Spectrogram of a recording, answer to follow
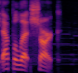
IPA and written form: ɛpəlɛt ʃɑːrk (epaulette shark)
